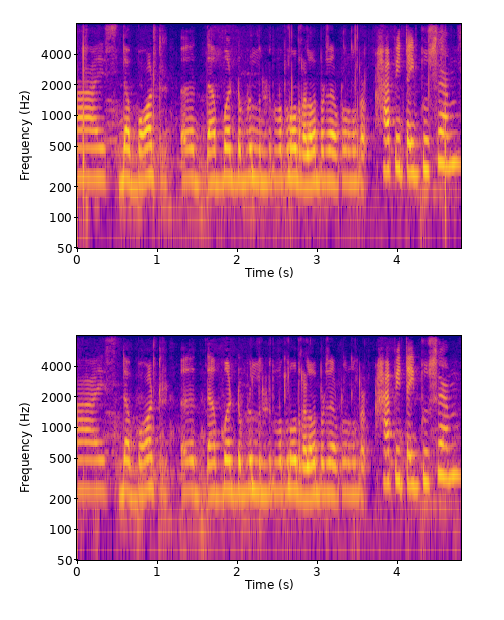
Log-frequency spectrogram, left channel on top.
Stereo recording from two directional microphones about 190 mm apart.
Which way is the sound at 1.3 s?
10° right (ahead or behind).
